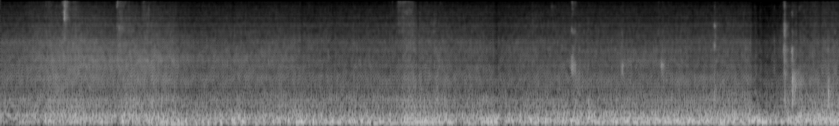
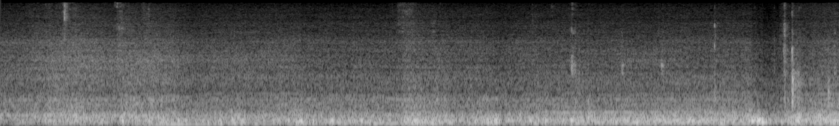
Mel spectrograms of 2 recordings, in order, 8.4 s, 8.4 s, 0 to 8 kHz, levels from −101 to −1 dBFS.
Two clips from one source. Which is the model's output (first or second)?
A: first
